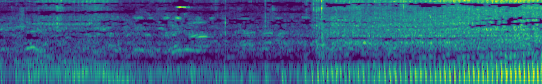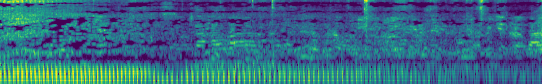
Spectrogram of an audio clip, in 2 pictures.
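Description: A motor vehicle engine passing by: its low, pulsing rumble swells from about three seconds in, is loudest around the middle and fades near the end, over the murmur of a crowd.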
